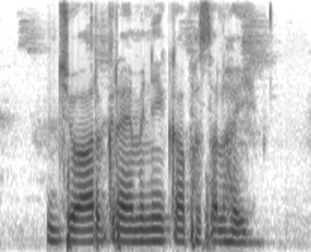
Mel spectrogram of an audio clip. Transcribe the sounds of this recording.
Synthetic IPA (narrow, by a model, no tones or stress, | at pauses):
d͡ʒoaːɾɡɾɛːmnikapʰəsəlɦəi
